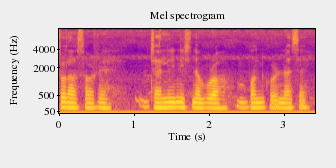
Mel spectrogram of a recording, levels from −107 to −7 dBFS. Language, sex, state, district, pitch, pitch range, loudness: Nagamese, male, Nagaland, Dimapur, 130 Hz, 125-135 Hz, -17 LUFS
